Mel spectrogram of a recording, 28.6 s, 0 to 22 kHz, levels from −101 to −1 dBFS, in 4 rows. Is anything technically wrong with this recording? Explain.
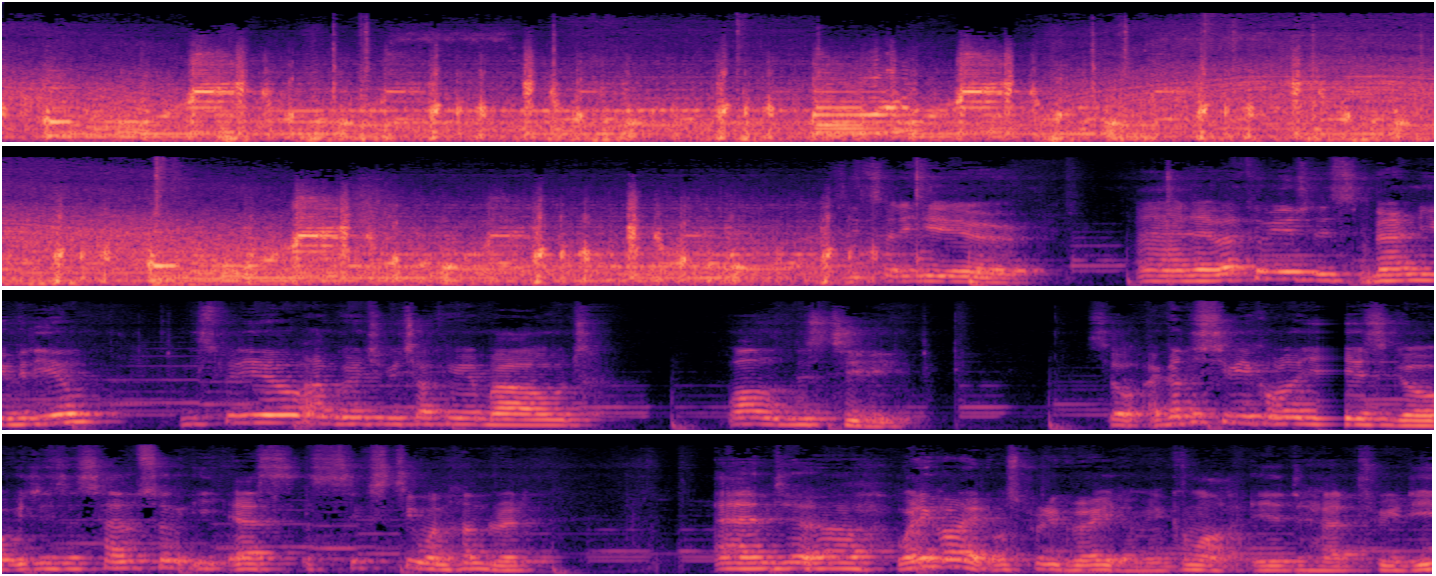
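Yes, there are two faults.

From 20.89 to 21.04 s there is a call audio freeze: about 135 ms where the last sound is stretched into a fading buzz or hiss, likely because delayed packets emptied the jitter buffer. Nothing is lost; the audio resumes late. On a spectrogram this shows as smeared, flat horizontal bands.

From 25.07 to 26.09 s a jitter buffer speed-up runs the audio at about 106% speed, with roughly 70 ms trimmed away in pitch-period slices to shed excess delay. It sounds hurried at unchanged pitch. The waveform shows normal-length cycles with whole periods dropped and no visible gaps.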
